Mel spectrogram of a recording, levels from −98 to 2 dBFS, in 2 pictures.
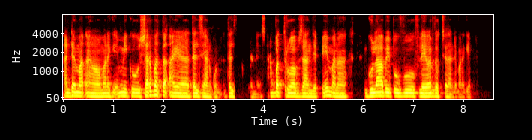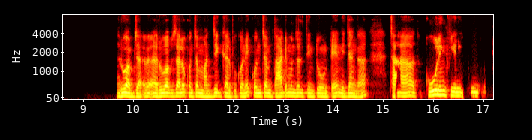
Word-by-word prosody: అంటే 120 +1 +2
మ 125 - +4 0.2
ఆహ్, 110 -1 +2
మనకి 110 +2 -1 0.2
మీకూ 120 0 -1 0.2
షర్బత్ 145 +3 +3
అయా 115 -2 +2 0.2
తెలిసే 110 0 0
అనుకుంటా, 90 -1 -9
తెలుసనుకుంటండి 95 -3 -7
షర్బత్ 130 +5 -1
రుఅబ్జా 110 -1 +2
అని 105 -1 -2
చెప్పి, 100 +5 -5 0.2
మన 105 -1 0 0.6
గులాబీ 125 +1 +6
పువ్వు 115 0 +3 0.2
ఫ్లేవరుదొచ్చేదండి 110 -4 0
మనకి. 90 +1 -14 1.6
రుఅబ్జా, 110 -4 +3
రా 115 - +1 0.2
రుఅబ్జాలో 120 +1 +2
కొంచెం 115 +1 -1
మజ్జిగ 105 +4 -2
కలుపుకొని, 105 +1 -2
కొంచెం 115 +1 +1
తాటిముంజలు 115 +1 -1
తింటూ 105 0 -3
ఉంటే, 100 +1 -4 0.2
నిజంగా 105 -2 -2 0.6
చాలా 115 +2 +1 0.5
కూలింగ్ 160 +2 +4
ఫీలింగ్ 130 -1 +1 0.2
ఉంటది. 250 -1 -4
115 Hz, 120 wpm, -21 LUFS, 105-120 Hz, 1.6 s, గులాబీ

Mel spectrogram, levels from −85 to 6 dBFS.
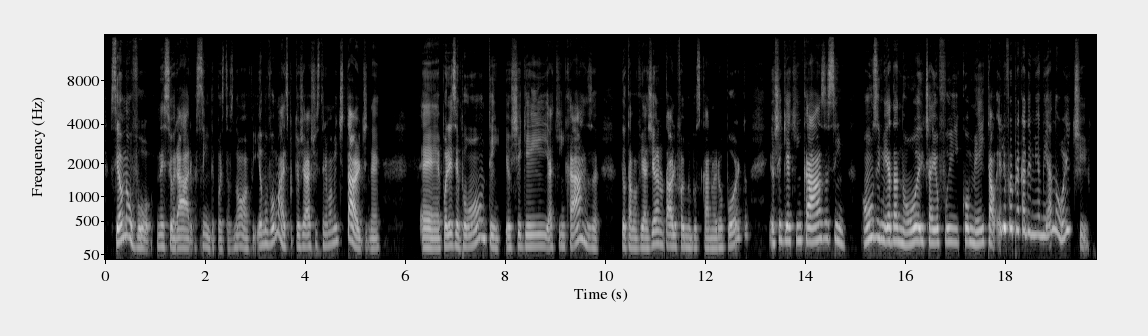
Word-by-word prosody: se - - +7
eu 210 +4 +7
não 265 -4 0
vou 130 -5 -3
nesse 145 0 -3
horário 125 0 +1
assim 135 +3 -8
depois 120 -1 -11
das 115 -1 -17
21h, 130 -3 -8
eu 150 - -3
não 175 - -5
vou 185 +5 -1
mais, 140 - -2
porque 145 - -11
eu - - -1
já 140 0 +2
acho 145 +2 -5
extremamente 165 +7 -8
tarde, 120 -3 +6
né? 120 0 -6 0.8
Eh, 125 -2 +3
por 145 +4 +2
exemplo, 150 -2 0
ontem 160 - -3
eu 135 - 0
cheguei 145 0 -3
aqui 135 +1 -6
em 145 - -7
casa, 140 - +1 0.4
que - - -14
eu 140 - +2
estava 130 -2 -4
viajando 135 +7 -2
e - - -18
tal, 145 -1 +1
ele 145 - -3
foi 135 -2 -3
me 130 -1 -6
buscar 125 -1 -8
no 125 - -6
aeroporto, 130 +2 -4 0.4
eu - - -2
cheguei 215 0 +2
aqui 210 +1 -2
em 215 - -1
casa 215 +4 +4
assim 215 -7 -2 0.3
23:30h, 200 -3 +3
aí 185 -1 +3
eu 190 - +4
fui 195 0 -2
comer 185 -3 +2
e 195 - -2
tal, 195 - +1
ele 395 -2 +8
foi 395 -1 +4
pra 370 -1 -3
academia 325 -5 -2
meia-noite. 360 +3 -2
150 Hz, 180 wpm, -24 LUFS, 130-205 Hz, 0.8 s, ele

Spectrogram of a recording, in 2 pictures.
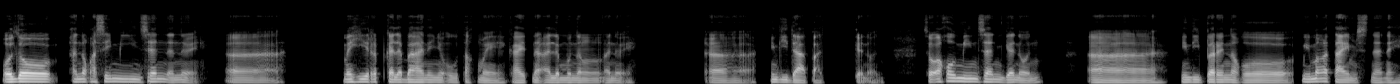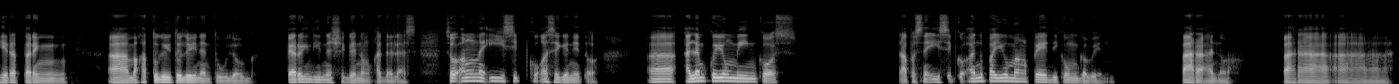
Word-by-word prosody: although 125 0 +9 0.2
ano 125 +1 +1
kasi 130 +1 -1
minsan 130 -1 +1
ano, 105 0 -2
eh, - - -12 0.2
ah, 100 -3 -3 0.6
mahirap 120 +1 +2
kalabahanin 105 -1 +3
yung - - -6
utak - - -8
mo, 100 - -3
eh, 90 -1 -5
kahit 95 0 0
na - - 0
alam 100 0 +1
mo 100 - 0
ng 95 -2 -3
ano, 95 -1 -4
eh, 100 -2 -14 0.8
ah, 90 0 -4 0.2
hindi 110 -2 -1
dapat, 95 -4 +1 0.3
gano'n. - - -7 0.4
So, - - +2
ako 155 - +4
minsan 130 -4 +3
ganun, 100 -1 0 0.5
ah, 95 -1 0
hindi 110 0 0
pa 110 +1 +4
rin 110 0 +2
ako 100 -1 -1 0.5
may 120 - +2
mga 135 0 +3
times 100 -4 +2
na 95 -2 -4
nahirap 105 +2 -2
pa 95 - +3
rin, 95 -1 -3 0.5
ah, 105 -1 +5
makatuloy-tuloy 105 -1 +2
ng 90 -1 -3
tulog 85 0 -6 0.3
pero 115 +1 +3
hindi 115 -1 -2
na 110 - -1
siya 100 -2 -5
gano'n 90 -2 -4
kadalas. - - -8 0.2
So, - - +1
ang 165 +1 +1
naisip 150 0 -3
ko - - -7
kasi 120 -2 -2
ganito, 100 -4 -5 0.5
ah, 125 0 +2
alam 150 +4 +4
ko 160 - +3
yung 160 -1 +5
main 140 -2 +2
cause. 95 -2 -4 1.0
Tapos - - -3
naisip 115 0 -5
ko, - - -1
"Ano 145 +2 +1
pa 150 - +3
yung 150 0 +2
mga 130 -2 -2
pwede 110 -2 +1
kong 100 -2 -4
gawin, 85 -2 -7 0.7
para 100 -1 +2
ano, 85 -1 -6 0.6
para, 95 0 0 0.3
ah, 90 -3 -7
105 Hz, 165 wpm, -22 LUFS, 95-120 Hz, 1.0 s, although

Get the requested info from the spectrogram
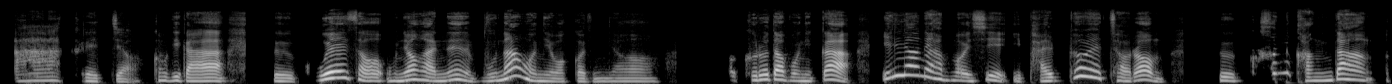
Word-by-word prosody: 아 175 +3 -4
그랬죠. 145 -2 -6
거기가 160 -3 +2 0.4
그 150 -2 -2
구에서 230 - +4
운영하는 175 - +1
문화원이었거든요. 145 - -2 0.7
어 - - -11
그러다 220 +2 +3
보니까 170 +5 +2 0.3
1 355 - +2
년에 425 -5 +2
1 250 -10 0
번씩 170 0 -2
이 140 - -8
발표회처럼 180 - 0 0.5
그 170 -3 -3
큰 - - -7 0.2
강당 195 +5 +1
그 - - -21
175 Hz, 195 characters per minute, -22 LUFS, 155-220 Hz, 0.7 s, 구에서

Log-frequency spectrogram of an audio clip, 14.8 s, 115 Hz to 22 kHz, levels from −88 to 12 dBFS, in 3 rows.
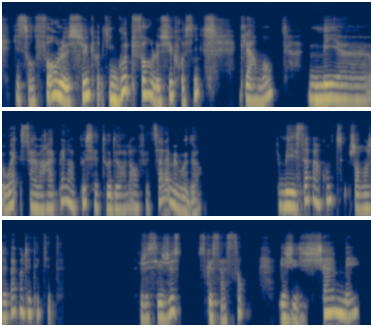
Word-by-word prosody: qui 180 - -5
sent 155 -4 +1
fort 210 +6 +4
le 175 -5 +10
sucre, 200 +7 +4
qui 185 - +1
goûte 255 +11 +5
fort 220 -3 +4
le 155 - +3
sucre 200 +2 0
aussi, 185 +10 -1 0.6
clairement 175 +6 0 0.5
mais 175 +1 +4
heu, 165 -1 -5
ouais, 190 +6 -1
ça 185 -3 -4
me 170 - -4
rappelle 180 +8 -5
un 205 -4 -3
peu 220 +4 -6
cette 185 -5 -3
odeur-là, 170 +1 -4
en 180 - -7
fait, 185 +3 -16
ça 240 - -5
a - - -6
la - - -5
même 195 -7 -2
odeur. 135 +2 -7 1.0
Mais 190 0 +3
ça, 260 +8 -2
par 235 -5 -3
contre, 255 - -6
j'en 175 - 0
mangeais 175 +1 -3
pas 230 - -4
quand 230 -1 -3
j'étais 210 -1 -5
petite. 210 - -17 1.0
Je 165 -1 -4
sais 170 +1 0
juste 225 +6 0 0.2
ce - - -11
que 185 - +2
ça 150 -4 -6
sent, 195 +8 -6 0.5
mais 165 - 0
j'ai 155 -2 -1
jamais 215 - +2
180 Hz, 200 wpm, -22 LUFS, 170-215 Hz, 1.0 s, le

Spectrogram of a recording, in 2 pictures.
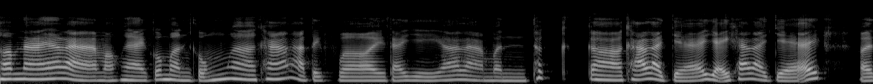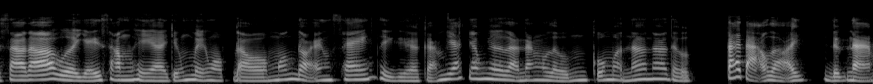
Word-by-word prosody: hôm 245 0 +4
nay 240 0 +5
á 270 - +4
là 195 -8 +5
một 175 -1 -3
ngày 190 -3 0
của 215 +5 -4
mình 210 -5 0
cũng, 205 +9 -2
ơ, 235 -4 +1
khá 250 +3 +1
là 280 -6 -1
tuyệt 185 -1 -8
vời, 180 -1 -1
tại 175 +1 -3
vì 175 -1 -5
á 200 +3 -2
là 200 -4 -2
mình 170 -1 -6
thức 310 -2 -5 0.4
c - - -7
ơ, 210 -3 +3
khá 225 +1 +3
là 245 -4 +4
trễ, 170 +3 -1
dậy 220 -7 +1
khá 245 +5 +1
là 235 -6 0
trễ, 170 +10 +2 0.4
rồi 175 - +1
sau 200 +3 +3
đó 220 +4 +7
vừa 205 -4 +2
dậy 175 +1 0
xong 200 0 0
thì, 190 -6 0
à, 170 -1 0
chuẩn 180 +6 -2
bị 190 -4 -1
một 180 -2 -4
đồ 165 0 -1
món 215 +7 -2
đồ 220 - +1
ăn 195 +2 -2
sáng 225 +5 0
thì, 175 -9 -4
ờ, 165 0 -2
cảm 180 +6 -2
giác 255 +5 -1
giống 260 -1 -1
như 230 -3 +2
là 195 -4 +1
năng 190 +2 -2
lượng 180 +2 -3
của 195 - -3
mình 205 -4 -2
nó 225 +5 +1
nó 250 0 0
được 200 -6 -6 0.3
tái 350 - +5
tạo - - +2
lại, 185 +1 -1 0.2
được 180 -5 -2
nạp 160 -4 +5
200 Hz, 220 wpm, -27 LUFS, 180-230 Hz, 0.4 s, đó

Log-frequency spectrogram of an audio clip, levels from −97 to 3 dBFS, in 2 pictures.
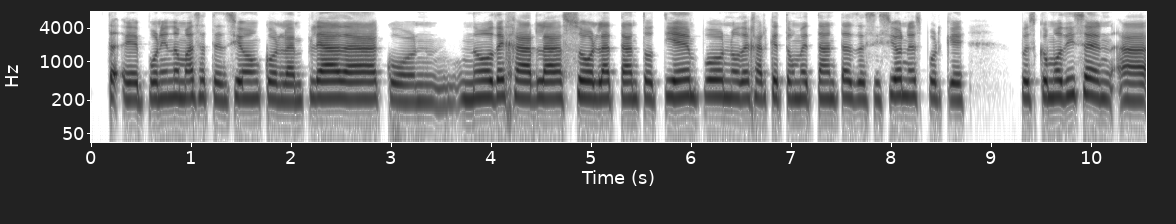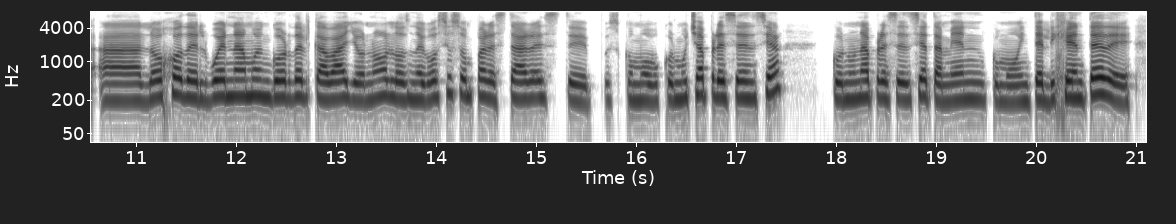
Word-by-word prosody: ta - - 0 0.3
poniendo 220 +2 -1
más 225 +1 -1
atención 220 0 -1
con 210 -2 -1
la 195 - +1
empleada, 215 +1 +3
con 190 -2 -6
no 225 +1 +3
dejarla 220 -2 +3
sola 220 -2 +3
tanto 215 0 -1
tiempo, 230 +1 +1
no 225 -1 -2
dejar 215 0 -2
que 225 0 +1
tome 215 0 -3
tantas 215 0 -3
decisiones, 225 +3 -2
porque, 205 -3 -3 0.5
pues, 220 -1 0
como 230 0 +2
dicen, 240 -3 +1
a 200 0 0
a 200 0 0
al 195 +1 -6
ojo 230 +3 +2
del 220 -3 0
buen 230 +2 +2
amo, 235 +1 +1
engorda 225 0 +1
el 225 -1 -6
caballo, 215 -1 +1
¿no? 225 +4 -3
Los 215 -2 -1
negocios 215 +5 -3
son 240 -2 -1
para 235 -3 -1
estar, 215 +1 -1
este, 205 -4 -4
pues, 200 -2 -17
como 200 -1 -5
con 205 +1 -4
mucha 225 +4 +1
presencia, 225 +5 +1 0.5
con 210 -1 -2
una 225 +2 0
presencia 215 +1 -1
también, 205 +1 -2
como 185 -1 -5
inteligente 210 +5 +4
de 195 -6 +2
215 Hz, 150 wpm, -19 LUFS, 205-225 Hz, 0.5 s, inteligente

